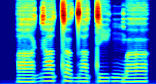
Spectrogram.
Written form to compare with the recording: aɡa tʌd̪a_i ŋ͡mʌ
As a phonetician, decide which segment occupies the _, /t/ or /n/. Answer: t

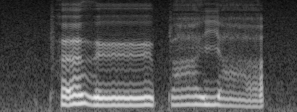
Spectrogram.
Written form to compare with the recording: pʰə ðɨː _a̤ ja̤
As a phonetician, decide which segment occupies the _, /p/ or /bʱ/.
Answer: p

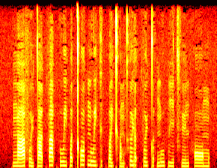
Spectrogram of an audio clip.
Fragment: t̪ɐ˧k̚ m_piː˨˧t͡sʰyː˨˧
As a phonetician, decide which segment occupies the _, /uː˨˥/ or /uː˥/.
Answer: uː˥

